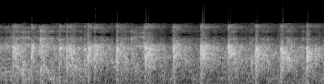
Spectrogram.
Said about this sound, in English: And now I want you to give yourself a hand clap of praise.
